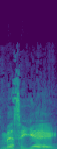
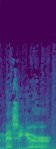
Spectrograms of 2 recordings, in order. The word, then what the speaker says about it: Messier: m43 well young lady the m stands for Messier pronounce Messier not Messier as in is your room messier than mine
